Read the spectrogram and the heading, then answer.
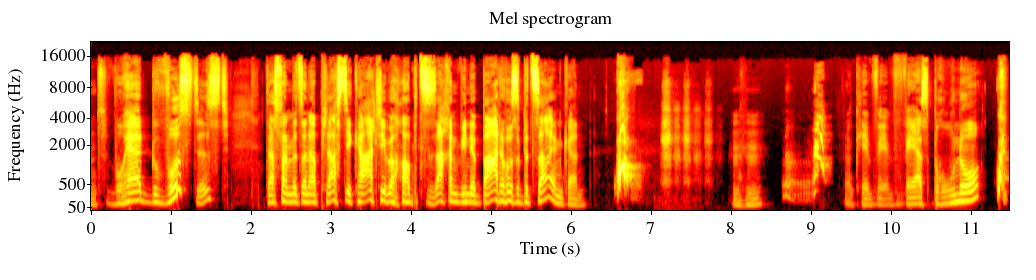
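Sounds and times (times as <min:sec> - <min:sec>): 
speech: 0:00.0 - 0:06.3, 0:07.1 - 0:07.4, 0:08.0 - 0:11.4
dog barking: 0:06.6 - 0:07.0, 0:08.7 - 0:09.3.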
